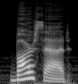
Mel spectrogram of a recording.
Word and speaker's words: Barsad: so much the better his name varsad said defarge making it French by pronunciation but he had been so careful to get it accurately that he then spelled it with perfect correctness VAR said repeated Madam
